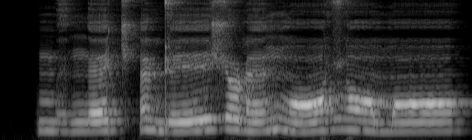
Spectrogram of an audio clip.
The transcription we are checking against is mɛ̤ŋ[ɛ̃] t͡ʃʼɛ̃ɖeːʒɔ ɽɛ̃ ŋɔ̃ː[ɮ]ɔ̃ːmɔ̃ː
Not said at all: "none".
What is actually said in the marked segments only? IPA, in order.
ɛ, ɮ

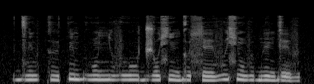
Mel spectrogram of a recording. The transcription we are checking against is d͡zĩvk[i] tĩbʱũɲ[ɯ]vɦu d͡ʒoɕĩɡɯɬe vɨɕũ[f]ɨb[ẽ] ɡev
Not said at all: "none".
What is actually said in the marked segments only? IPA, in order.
ɨ, ɯ, v, ẽ

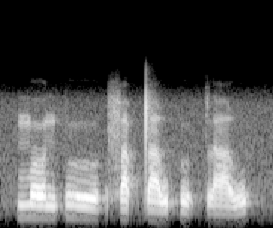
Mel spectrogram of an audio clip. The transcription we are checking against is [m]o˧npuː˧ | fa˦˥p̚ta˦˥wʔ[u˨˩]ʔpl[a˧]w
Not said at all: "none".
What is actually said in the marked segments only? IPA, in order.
m, u˨˩, a˩˦

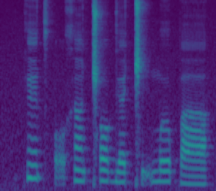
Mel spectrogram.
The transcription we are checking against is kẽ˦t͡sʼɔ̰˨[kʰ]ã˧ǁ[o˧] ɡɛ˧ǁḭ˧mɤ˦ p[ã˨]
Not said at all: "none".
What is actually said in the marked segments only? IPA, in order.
x, ɔ˧, a˨

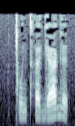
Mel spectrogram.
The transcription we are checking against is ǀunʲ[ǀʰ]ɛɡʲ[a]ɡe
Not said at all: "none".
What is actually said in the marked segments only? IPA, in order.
tʰ, æ

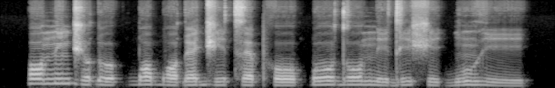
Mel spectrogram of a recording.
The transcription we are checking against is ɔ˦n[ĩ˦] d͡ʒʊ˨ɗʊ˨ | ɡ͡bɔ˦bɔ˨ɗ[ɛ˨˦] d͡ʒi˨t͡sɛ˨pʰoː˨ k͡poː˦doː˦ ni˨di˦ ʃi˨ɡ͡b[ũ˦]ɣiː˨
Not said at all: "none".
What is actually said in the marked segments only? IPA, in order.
ĩ˦, ɛ˦, ũ˦

